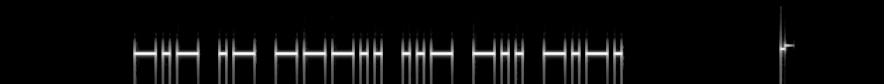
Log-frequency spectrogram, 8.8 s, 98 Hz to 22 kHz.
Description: Morse code, heard as a keyed tone, about 17 wpm, 700 Hz. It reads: KA8UDC
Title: USA Call Signs Repeated 2x 17wpm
